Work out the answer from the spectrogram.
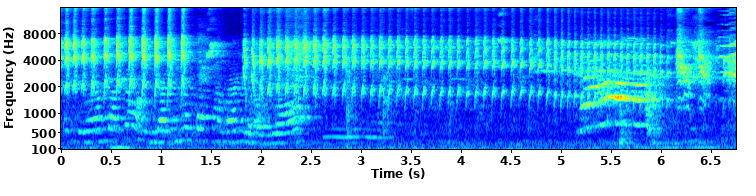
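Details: Long-tailed shrike singing vigorously: a long run of rapid harsh pulses, about four each second, buzzy and broad, shifting into a scratchy rising note near the end.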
